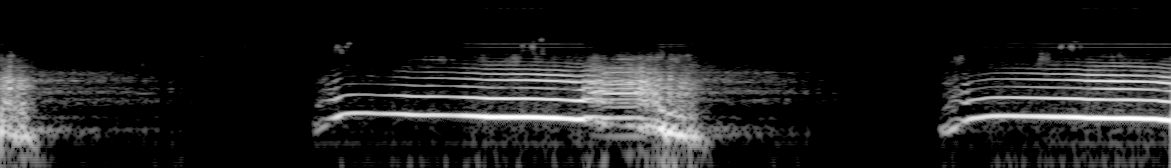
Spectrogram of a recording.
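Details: A lion's dawn greeting roars across African bushveld grassland and woodland near the Tropic of Capricorn: long, deep, moaning groans, each held for two to three seconds and falling slightly in pitch, with short silences between.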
